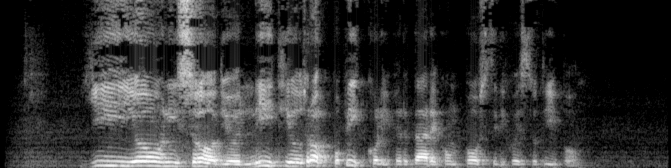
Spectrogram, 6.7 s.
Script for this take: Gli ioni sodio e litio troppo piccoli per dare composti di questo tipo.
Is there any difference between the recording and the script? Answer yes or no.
no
